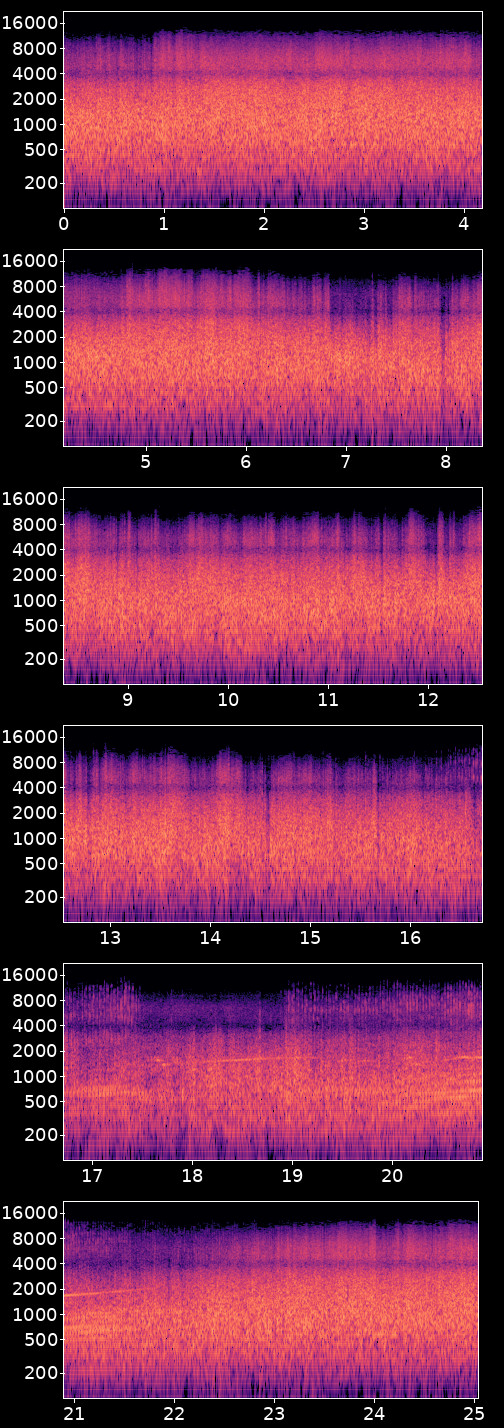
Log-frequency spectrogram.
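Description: Small motorcycles cruise along a road.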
